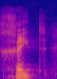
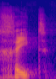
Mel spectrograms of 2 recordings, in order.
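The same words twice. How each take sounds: First: The H is a rough scrape from the throat. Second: The H is a rough scrape from the throat.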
